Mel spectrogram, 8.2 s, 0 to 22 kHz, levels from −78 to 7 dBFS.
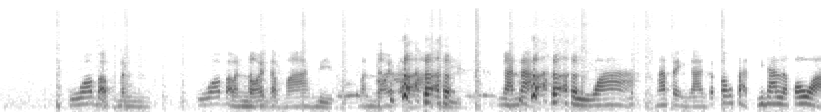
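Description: Noise suppressor artifacts run through the whole of this speech recording. The suppressor pulls the steady background down by about 17 dB frame by frame, so the room noise, which sits about 20 dB under the speech, drops away in the gaps and comes back under each phrase. A doubled audio track runs from 1.96 to 6.32 s. A second full-band copy of the sound, about 5 dB quieter, trails roughly a second and a half behind. It has no reverberant tail or room colouring, and it starts and stops abruptly at those edges. That clean, fixed-offset echo points to the likely cause: the same signal was captured again through a slower path and mixed back in. Speech cut by the noise suppressor occurs at 2.66 to 2.87 s, 3.11 to 3.78 s, 4.56 to 5.18 s and 6.79 to 7.21 s. The suppressor mistook parts of the speech for noise and turned them down with the background, by about 10, 13, 15 and 13 dB at the deepest points, so soft consonants and word endings sound swallowed or faint. 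Short concealed packet loss shows up at 3.51 to 3.57 s, where 40 ms of audio failed to arrive, and at 4.79 to 4.83 s, where 20 ms was lost. Both fall inside suppressor cuts. In each gap the receiver extended the preceding sound and then crossfaded back into the real signal, which leaves a brief smear or wobble in place of the missing sound.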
